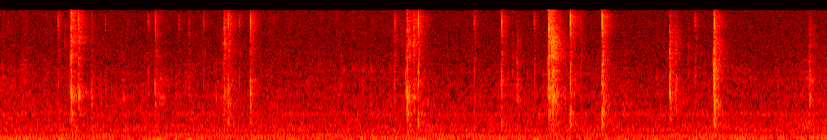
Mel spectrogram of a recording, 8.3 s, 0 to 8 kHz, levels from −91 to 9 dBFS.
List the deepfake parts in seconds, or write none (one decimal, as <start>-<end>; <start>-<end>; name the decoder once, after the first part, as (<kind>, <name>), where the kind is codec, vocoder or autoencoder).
none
